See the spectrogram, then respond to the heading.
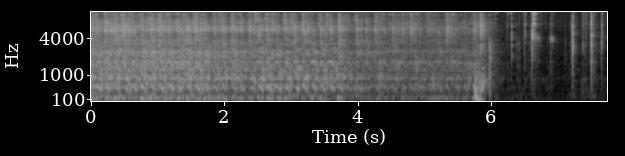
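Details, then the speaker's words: VW Baja Beetle that won't start, cranked in a closed shop with choke off and air cleaner fitted: starter churns steadily about four beats a second for six seconds, no firing; mechanic suspects spark, possibly fuel. "Well, not a puff or nothing. Damn. It's probably spark related."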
